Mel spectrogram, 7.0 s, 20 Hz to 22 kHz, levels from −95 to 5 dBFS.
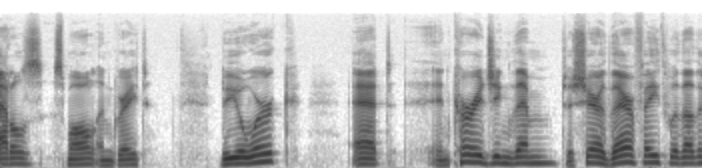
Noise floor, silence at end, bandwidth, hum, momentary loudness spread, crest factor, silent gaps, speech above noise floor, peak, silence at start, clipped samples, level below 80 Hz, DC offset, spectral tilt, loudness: -58 dBFS; 0 s; 15.5 kHz; none; 11 LU; 20 dB; none; 37 dB; -4 dBFS; 0 s; under 0.1%; -62 dBFS; under 0.1%; -5 dB/octave; -22 LUFS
